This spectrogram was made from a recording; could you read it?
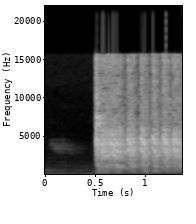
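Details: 2015 Toyota Tacoma, 175,000 miles, full rusty fuel tank: starter spins the engine at a steady beat but never fires. Crank-no-start because the failed fuel pump isn't running despite good power and ground.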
